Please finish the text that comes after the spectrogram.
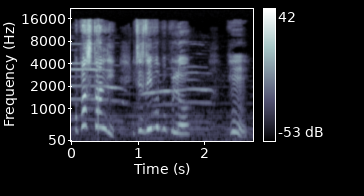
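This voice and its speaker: A woman's voice: very high-pitched, animated, fast talker, faint music behind. A woman acting a fretful, superstitious housewife in a comedy skit, pleading and insistent. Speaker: comic actor.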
